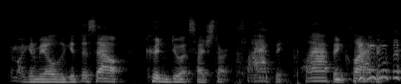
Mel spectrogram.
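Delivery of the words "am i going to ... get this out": fast, panicked, rattled-off blurting. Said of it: "I start just freaking out".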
